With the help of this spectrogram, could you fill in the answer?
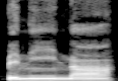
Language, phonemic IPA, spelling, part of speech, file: Navajo, /pɪ̀nìːnɑ̀ː/, biniinaa, postposition, Nv-biniinaa.ogg
- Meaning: on account of it, because of it, because of, for the reason that, since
